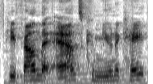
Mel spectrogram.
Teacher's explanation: the conjunction that ending in a glottal T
